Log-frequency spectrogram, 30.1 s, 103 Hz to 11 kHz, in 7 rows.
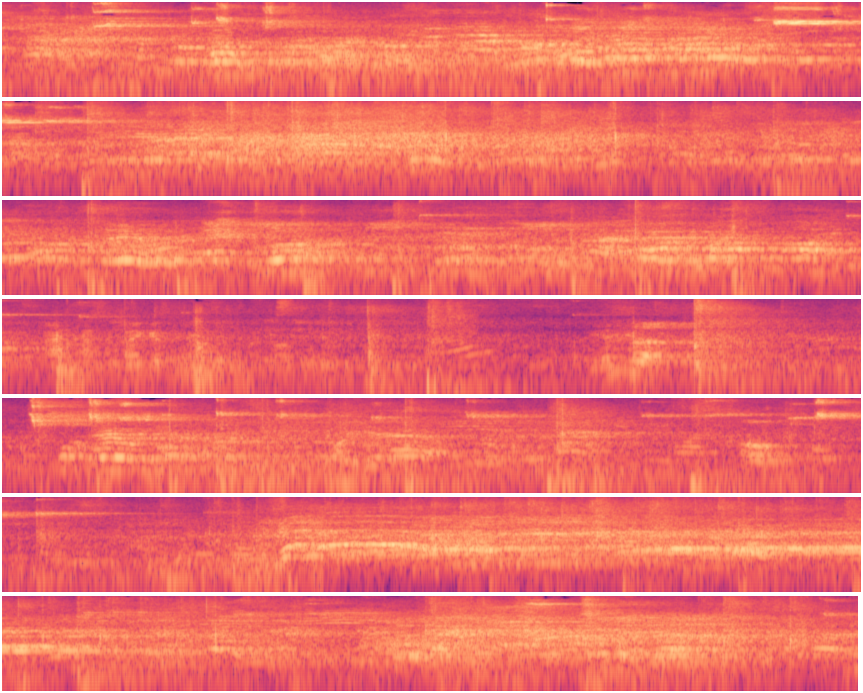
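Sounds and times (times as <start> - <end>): sneaker squeaks: 0.0 - 1.7, 2.6 - 4.9, 10.1 - 11.1, 11.7 - 14.0, 14.7 - 16.1, 17.3 - 22.7, 28.3 - 29.0, 29.8 - 30.0
voices echoing in a hall: 0.0 - 30.0.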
